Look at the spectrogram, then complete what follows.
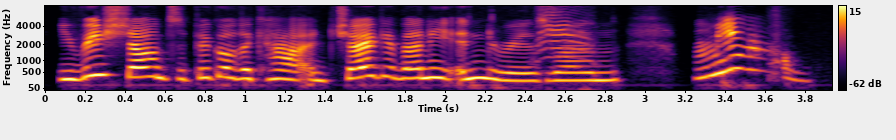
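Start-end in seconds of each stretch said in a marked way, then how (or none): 3.2-3.9 high sharp cat yowl; indignant meow. Pretend. Angry cat in story.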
